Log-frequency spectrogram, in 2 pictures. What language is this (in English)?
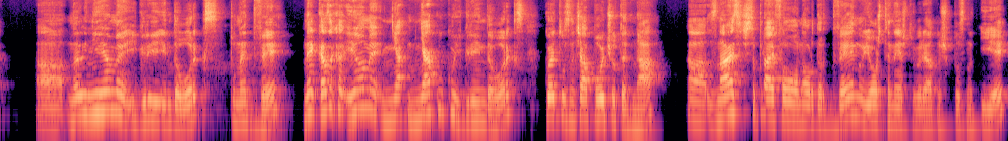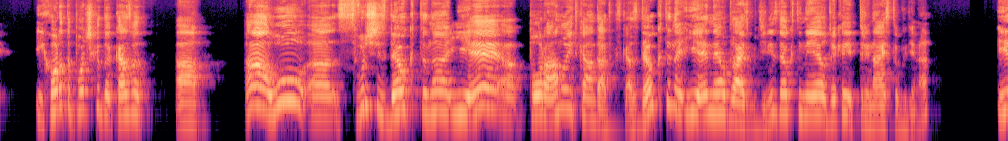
Bulgarian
